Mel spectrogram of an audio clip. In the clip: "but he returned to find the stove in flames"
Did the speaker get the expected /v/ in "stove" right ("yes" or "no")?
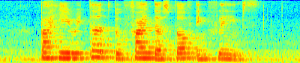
no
